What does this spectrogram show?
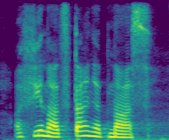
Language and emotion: Russian, angry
